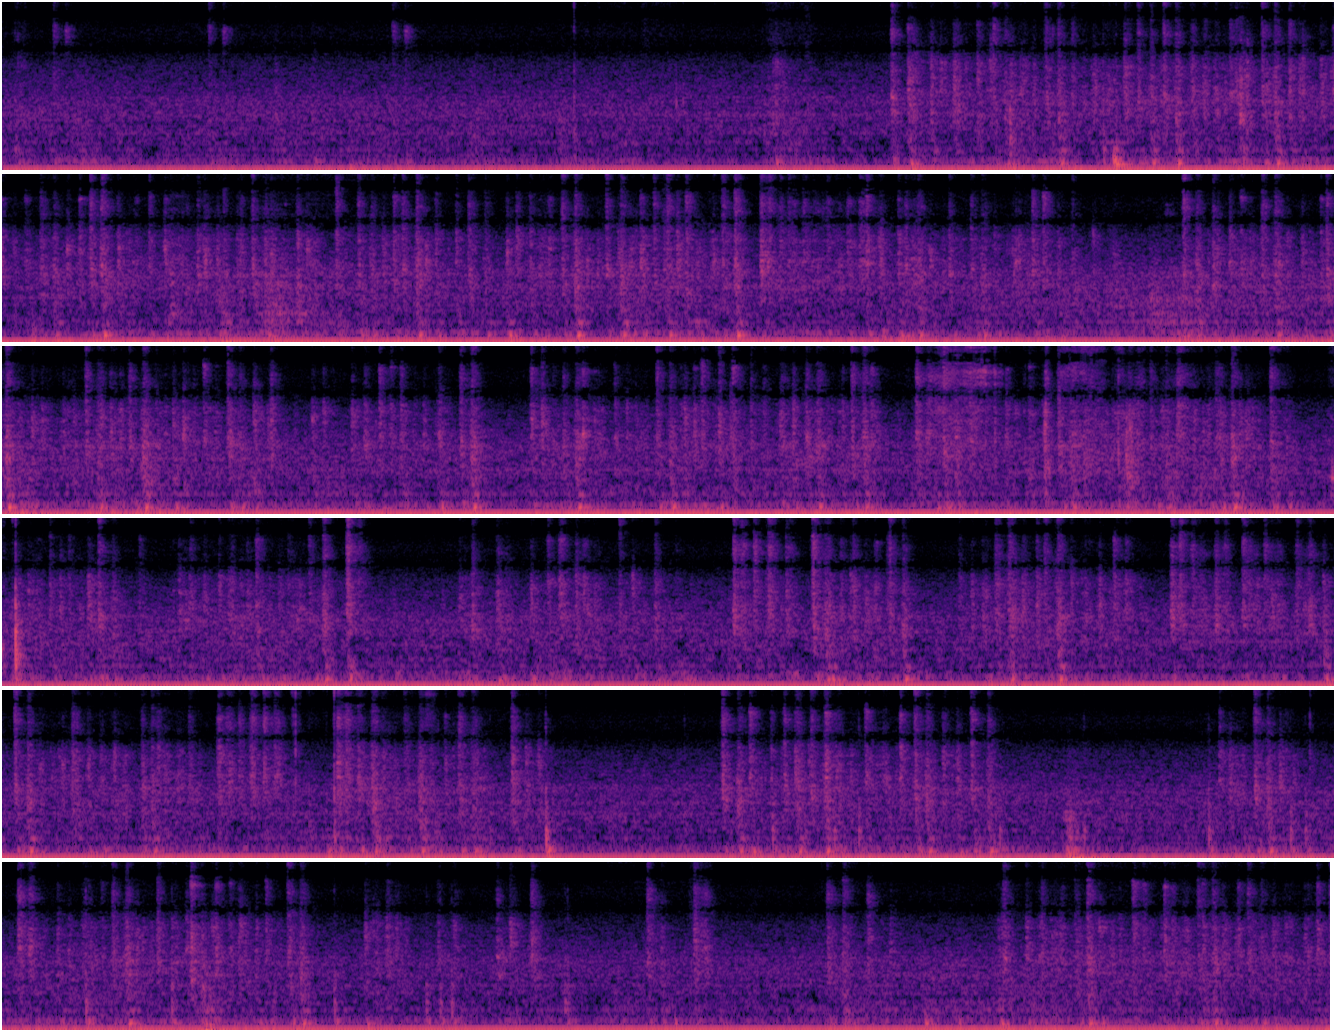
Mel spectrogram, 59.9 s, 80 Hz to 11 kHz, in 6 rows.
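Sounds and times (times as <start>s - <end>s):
low background hum: 0.0s - 59.9s
small clicks and taps: 18.8s - 32.8s, 33.4s - 44.2s
book pages rustling: 26.8s - 29.0s.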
